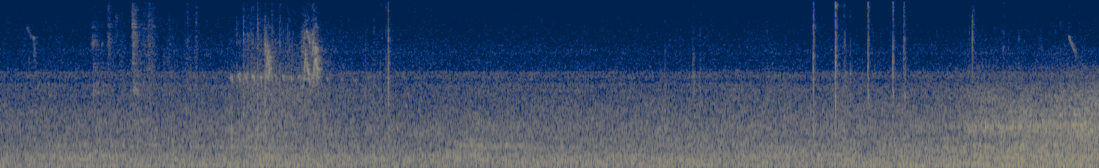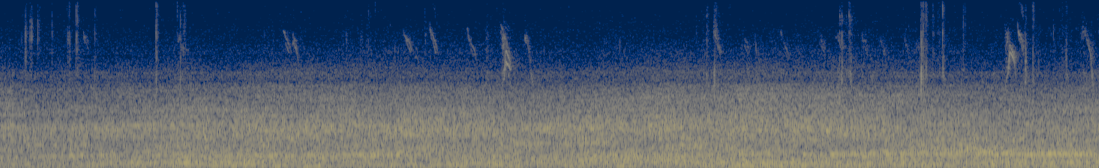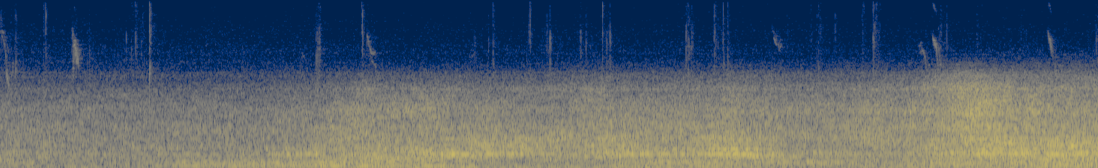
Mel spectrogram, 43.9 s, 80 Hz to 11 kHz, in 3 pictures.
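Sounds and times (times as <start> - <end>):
small birds chirping: 3.0 - 5.2, 14.2 - 16.1, 18.3 - 21.9, 23.9 - 31.4, 34.2 - 34.4, 41.5 - 42.0.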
